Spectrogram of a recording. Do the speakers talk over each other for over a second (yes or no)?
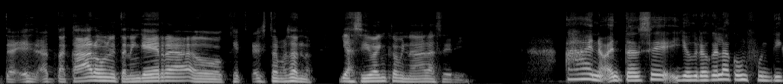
no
